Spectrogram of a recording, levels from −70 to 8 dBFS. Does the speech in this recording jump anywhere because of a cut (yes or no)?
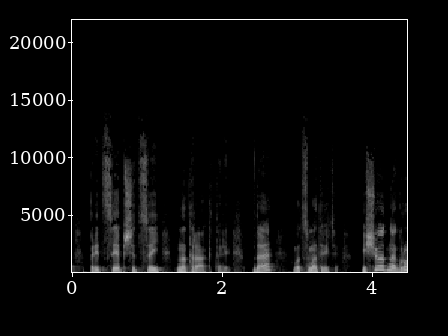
no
